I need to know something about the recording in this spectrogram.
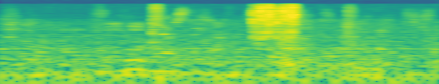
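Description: Indistinct voices of people talking close by over a steady low rumble, with one short hiss about a second and a quarter in.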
